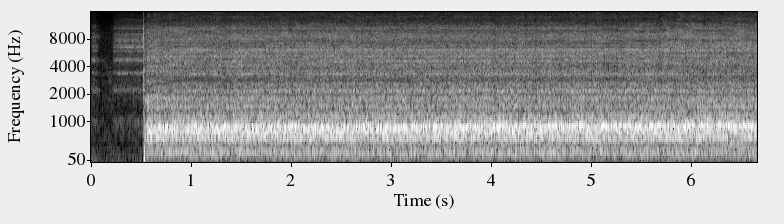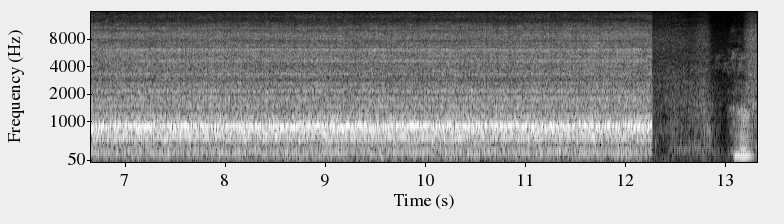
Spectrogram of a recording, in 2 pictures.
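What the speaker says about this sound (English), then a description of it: "now I'm going to try a little heat on the bolt." A torch applying heat to a seized bolt on a C5 Corvette during harmonic balancer and front seal replacement gives a loud, steady roar that holds for about twelve seconds and then cuts off.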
